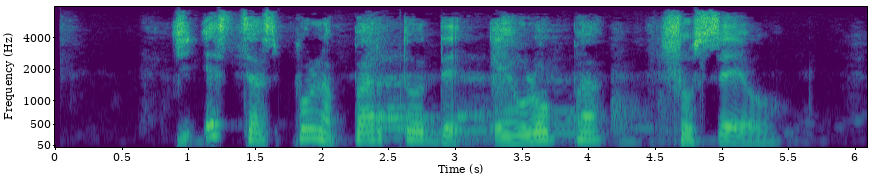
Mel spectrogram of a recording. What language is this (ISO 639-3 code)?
epo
